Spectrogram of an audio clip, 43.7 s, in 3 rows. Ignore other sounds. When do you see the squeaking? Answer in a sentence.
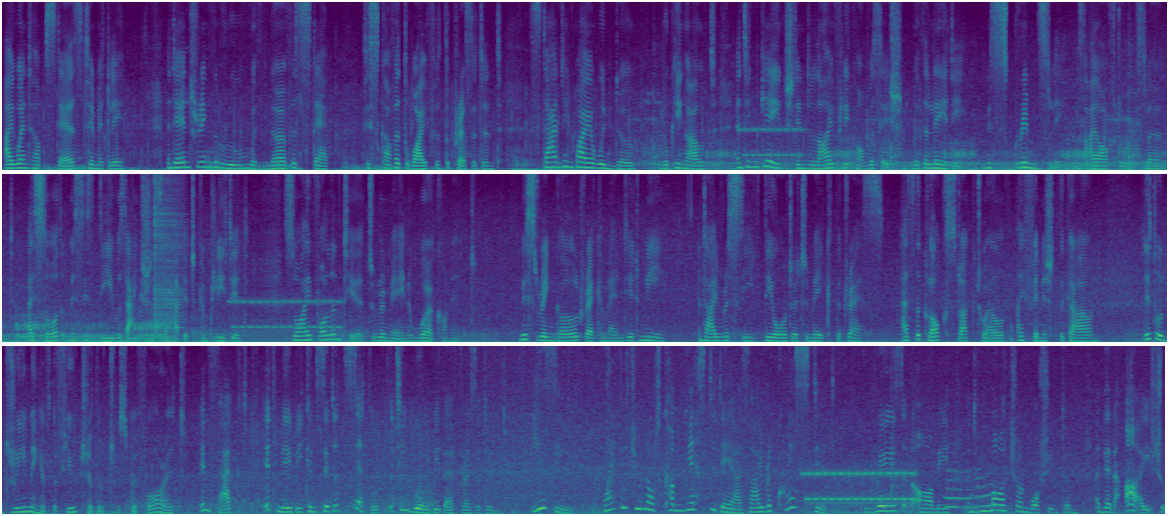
The squeaking can be heard from 3.0 to 3.9 s, from 16.2 to 16.9 s and from 40.9 to 41.6 s.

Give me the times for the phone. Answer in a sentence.
You can hear the phone from 9.2 to 10.1 s, from 17.4 to 18.9 s and from 39.1 to 40.6 s.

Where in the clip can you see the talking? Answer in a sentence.
The talking can be heard from 0.0 to 43.6 s.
